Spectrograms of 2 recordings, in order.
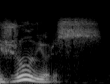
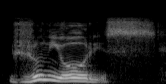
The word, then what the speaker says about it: juniores: você pronuncia campeonato de Juniores sinto informar que o certo é Juniores Até porque não existe palavra acentuada antes da antepenúltima sílaba no segundo caso a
